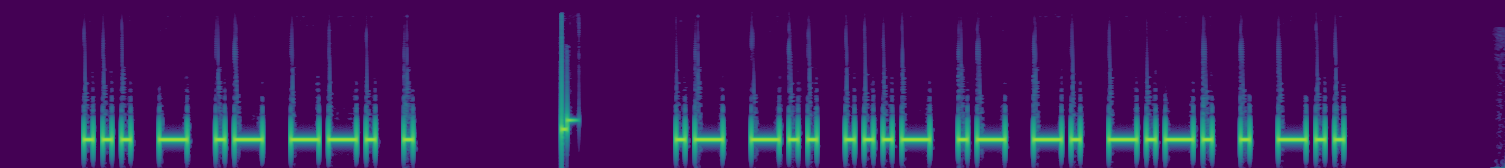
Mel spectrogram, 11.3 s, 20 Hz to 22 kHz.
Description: Morse code, heard as a keyed tone, about 17 wpm, 700 Hz. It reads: STAGE ADVANCED
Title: Sentences from Top 1200 Words - New Word Drill - 17wpm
